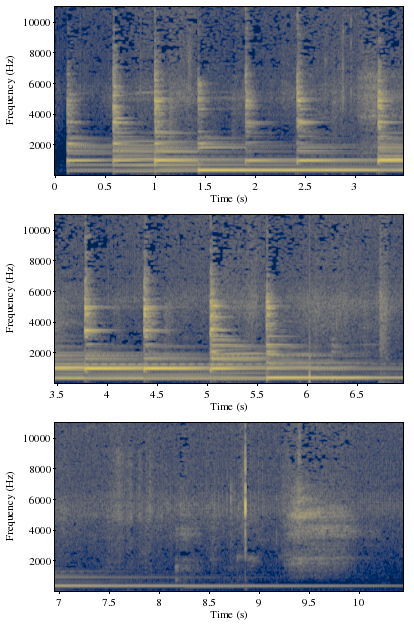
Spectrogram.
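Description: Hang (steel handpan) struck about a dozen times in the first six seconds, its metallic notes overlapping and ringing. After the last strikes the notes ring on and fade slowly.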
